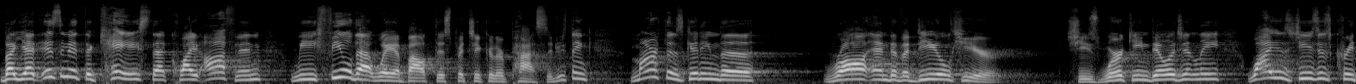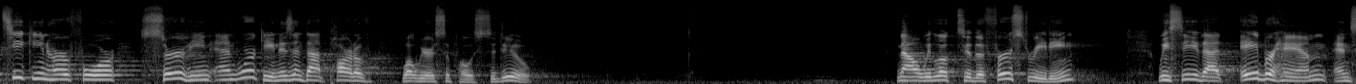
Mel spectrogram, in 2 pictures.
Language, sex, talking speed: English, male, 135 wpm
